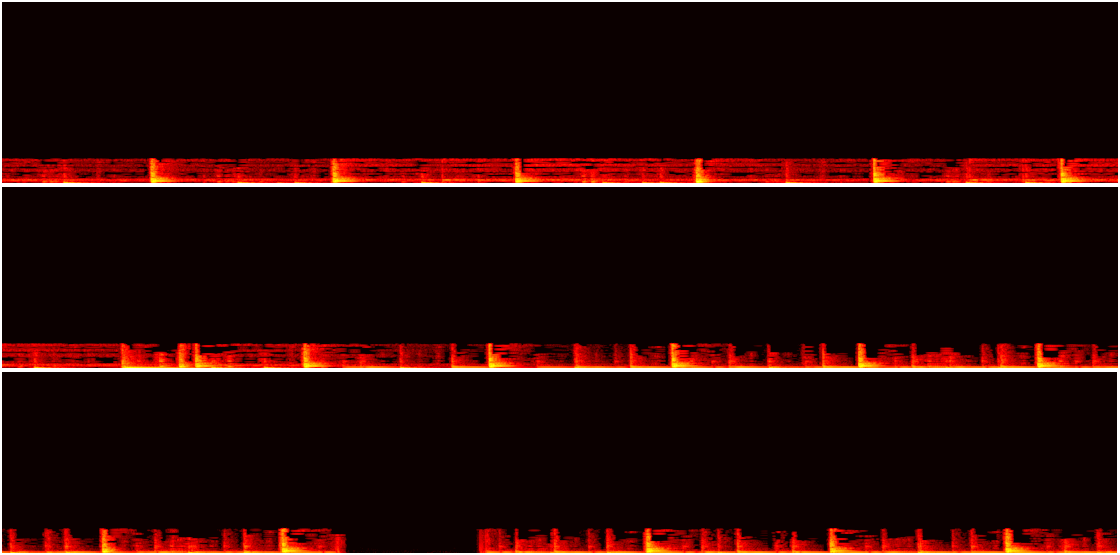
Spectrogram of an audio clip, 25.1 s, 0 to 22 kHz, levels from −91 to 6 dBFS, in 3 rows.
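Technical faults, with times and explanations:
Throughout, MP3 compression: the music sounds watery and swirly, with nothing above 3 kHz, likely from a very low-bitrate MP3 encode around 9 kbps. Short of bits, the encoder drops weak frequency lines frame by frame and cuts the treble, so attacks smear.
16.11 s, 18.81 s and 21.55 s, pre-echo: a short hiss of 19 ms, 26 ms and 19 ms respectively runs ahead of sharp attacks. The transform codec spread each block's quantisation noise evenly, so noise sized for the loud attack also filled the quiet moment before it, softening the onset.
19.24 to 20.40 s, cable pulled and plugged in: a pop, then about 1.1 s of near silence as the live cable came out, a 50 ms burst of 60 Hz mains buzz while only the tip made contact, and a second pop as the music returned.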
